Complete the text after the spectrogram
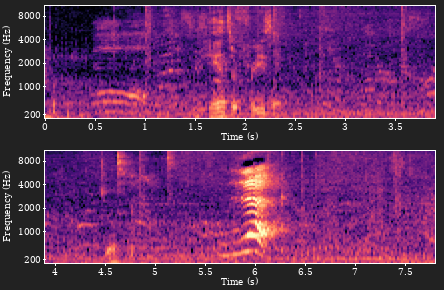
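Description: A toddler babbles and squeals in a high voice.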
